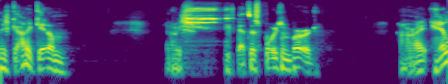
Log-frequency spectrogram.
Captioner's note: whistle blows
